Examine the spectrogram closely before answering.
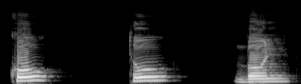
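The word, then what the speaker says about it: كُتُبٌ: As a result, the three syllables of this word are ku, tu, bun, ku, tu, bun.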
